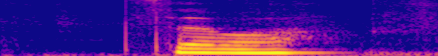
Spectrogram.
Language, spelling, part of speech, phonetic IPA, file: Czech, cela, noun, [ˈt͡sɛla], Cs-cela.ogg
- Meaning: cell (room in a prison for containing inmates)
